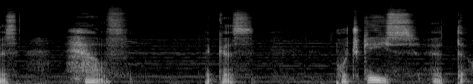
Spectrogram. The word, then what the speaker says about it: real: me 130 real accent I know they use Hal in Brazil and they pronounce starting RS with an H but I'm assuming assuming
